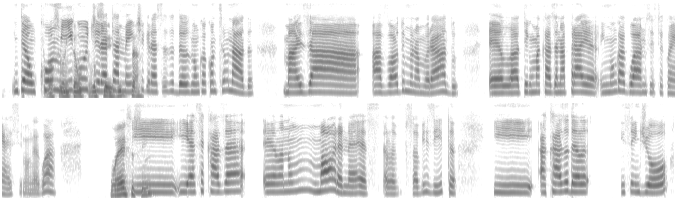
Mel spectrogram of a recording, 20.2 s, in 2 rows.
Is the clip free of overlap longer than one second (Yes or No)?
No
